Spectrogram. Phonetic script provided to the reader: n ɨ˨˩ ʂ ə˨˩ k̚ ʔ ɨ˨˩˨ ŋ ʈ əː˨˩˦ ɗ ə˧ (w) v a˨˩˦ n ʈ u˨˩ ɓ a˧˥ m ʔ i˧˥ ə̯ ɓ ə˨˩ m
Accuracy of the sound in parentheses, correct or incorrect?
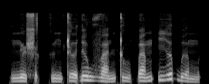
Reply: correct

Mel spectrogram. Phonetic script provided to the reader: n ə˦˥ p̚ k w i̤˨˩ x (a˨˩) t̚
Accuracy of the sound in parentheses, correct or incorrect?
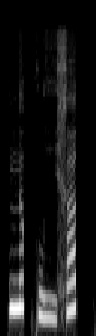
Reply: incorrect: a˦˥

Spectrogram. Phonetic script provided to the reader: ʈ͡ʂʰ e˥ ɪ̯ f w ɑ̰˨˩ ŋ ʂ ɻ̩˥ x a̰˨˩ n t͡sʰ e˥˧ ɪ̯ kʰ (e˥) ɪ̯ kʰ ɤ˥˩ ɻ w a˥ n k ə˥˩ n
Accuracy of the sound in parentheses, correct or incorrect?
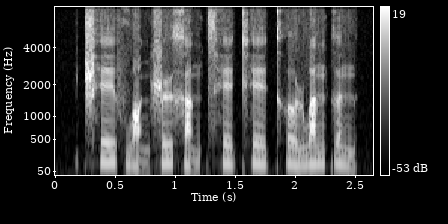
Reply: incorrect: e˥˧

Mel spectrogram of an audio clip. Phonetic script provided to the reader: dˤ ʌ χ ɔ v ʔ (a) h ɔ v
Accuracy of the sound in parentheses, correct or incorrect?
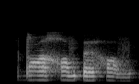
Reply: incorrect: ə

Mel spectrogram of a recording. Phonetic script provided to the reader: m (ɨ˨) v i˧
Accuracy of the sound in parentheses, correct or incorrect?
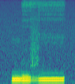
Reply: correct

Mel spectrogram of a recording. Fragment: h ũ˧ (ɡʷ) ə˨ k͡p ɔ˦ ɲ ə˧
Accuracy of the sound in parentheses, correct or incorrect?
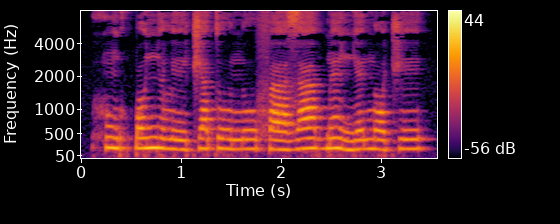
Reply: correct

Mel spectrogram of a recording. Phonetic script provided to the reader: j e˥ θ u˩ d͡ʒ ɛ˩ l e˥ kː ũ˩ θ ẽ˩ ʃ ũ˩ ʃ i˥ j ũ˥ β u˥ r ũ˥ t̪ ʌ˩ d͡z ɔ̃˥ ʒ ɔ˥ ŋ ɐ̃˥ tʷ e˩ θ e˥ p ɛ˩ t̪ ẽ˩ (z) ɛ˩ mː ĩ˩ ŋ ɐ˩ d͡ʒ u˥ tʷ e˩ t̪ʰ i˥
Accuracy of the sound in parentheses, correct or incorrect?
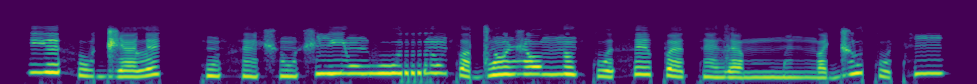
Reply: correct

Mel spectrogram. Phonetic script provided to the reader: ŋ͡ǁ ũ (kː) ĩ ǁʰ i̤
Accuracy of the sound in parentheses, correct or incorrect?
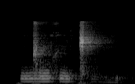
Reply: incorrect: x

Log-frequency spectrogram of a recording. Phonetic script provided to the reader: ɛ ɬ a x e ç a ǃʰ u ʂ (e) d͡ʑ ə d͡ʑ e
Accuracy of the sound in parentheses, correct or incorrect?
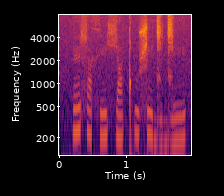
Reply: correct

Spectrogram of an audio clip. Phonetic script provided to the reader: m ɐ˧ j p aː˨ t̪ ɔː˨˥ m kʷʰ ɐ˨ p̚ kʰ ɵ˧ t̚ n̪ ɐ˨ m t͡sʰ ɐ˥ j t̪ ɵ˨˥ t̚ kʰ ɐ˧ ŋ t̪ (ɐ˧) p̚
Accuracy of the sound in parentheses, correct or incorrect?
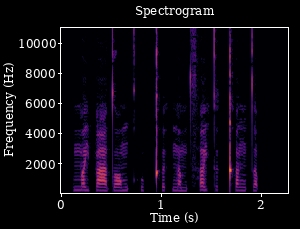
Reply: correct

